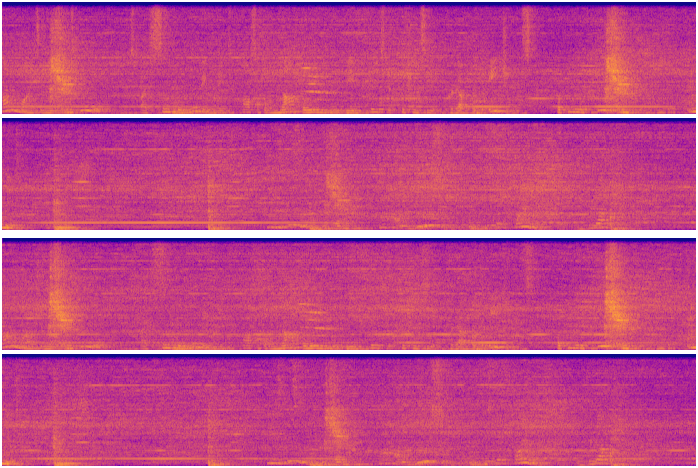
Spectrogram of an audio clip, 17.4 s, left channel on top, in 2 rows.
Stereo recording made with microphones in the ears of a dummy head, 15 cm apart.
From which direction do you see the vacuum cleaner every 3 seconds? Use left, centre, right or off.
right, right, right, centre, left, left.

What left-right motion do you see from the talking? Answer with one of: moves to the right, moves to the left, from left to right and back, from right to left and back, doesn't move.
moves to the right.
